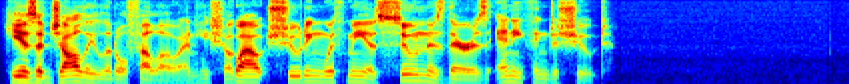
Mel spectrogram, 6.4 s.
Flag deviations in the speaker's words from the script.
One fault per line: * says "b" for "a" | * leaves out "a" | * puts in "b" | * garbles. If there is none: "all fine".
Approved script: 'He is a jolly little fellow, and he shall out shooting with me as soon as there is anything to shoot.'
all fine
